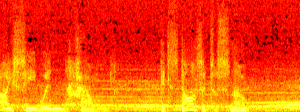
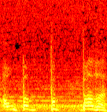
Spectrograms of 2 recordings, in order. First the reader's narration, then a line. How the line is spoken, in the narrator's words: Percy stuttered, but it didn't sound like Percy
